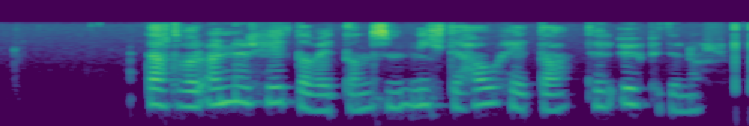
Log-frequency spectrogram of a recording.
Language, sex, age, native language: Icelandic, female, 11, Icelandic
